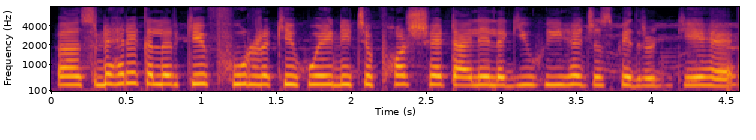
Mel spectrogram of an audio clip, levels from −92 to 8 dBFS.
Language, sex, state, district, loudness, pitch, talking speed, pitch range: Hindi, female, Himachal Pradesh, Shimla, -14 LUFS, 300 Hz, 250 wpm, 280-310 Hz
